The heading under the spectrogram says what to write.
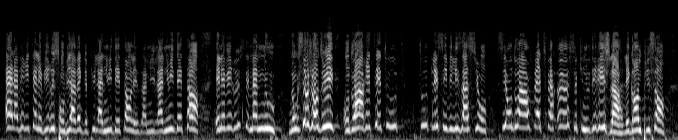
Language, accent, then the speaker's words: French; France; bonjour. Je suis française, mes parents étaient immigrés, donc capverdien, portugais, italien. Je suis donc issue de la deuxième génération.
